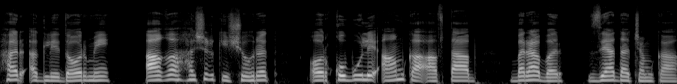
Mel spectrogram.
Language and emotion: Urdu, neutral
